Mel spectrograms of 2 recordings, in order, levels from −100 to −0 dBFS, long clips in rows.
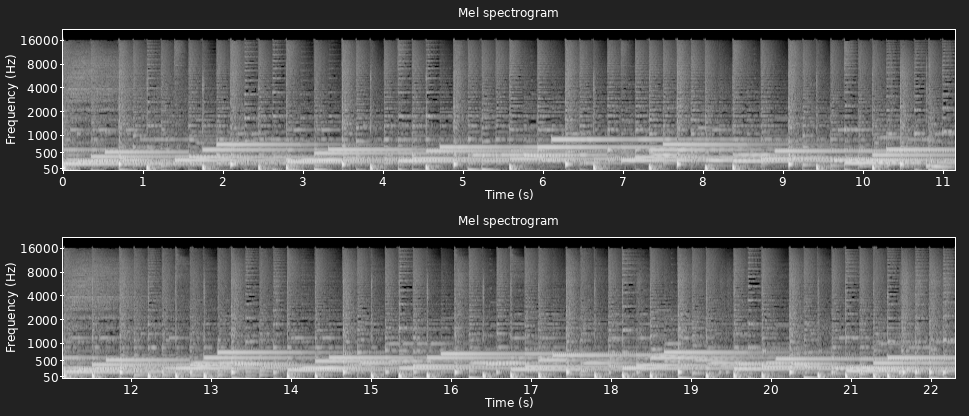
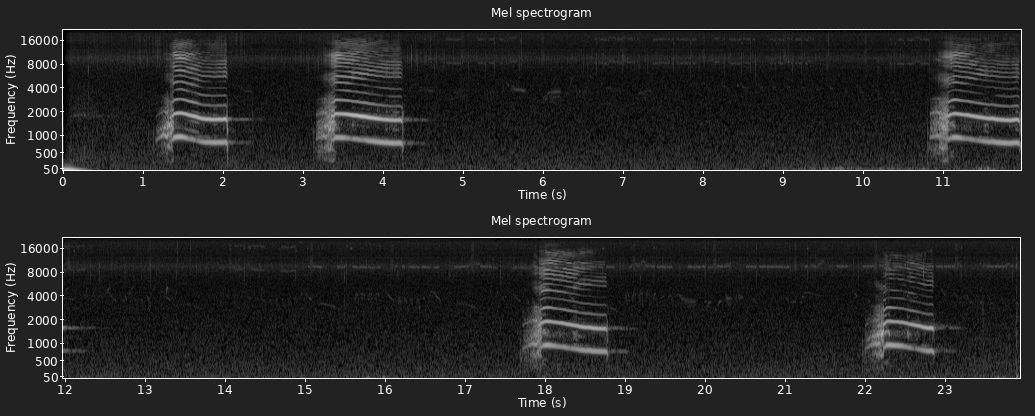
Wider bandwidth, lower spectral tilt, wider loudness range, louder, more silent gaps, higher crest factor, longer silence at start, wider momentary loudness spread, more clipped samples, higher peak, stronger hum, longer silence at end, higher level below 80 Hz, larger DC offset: second, 17 kHz vs over 20 kHz; first, -6 dB/octave vs 2 dB/octave; second, 1 LU vs 12 LU; first, -20 LUFS vs -36 LUFS; neither; about the same, 18 dB vs 20 dB; about the same, 0 s vs 0 s; second, 4 LU vs 16 LU; neither; first, 0 dBFS vs -24 dBFS; neither; second, 0 s vs 1.05 s; first, -30 dBFS vs -76 dBFS; neither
